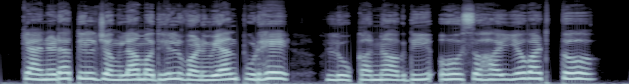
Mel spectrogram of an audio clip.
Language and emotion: Marathi, fearful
